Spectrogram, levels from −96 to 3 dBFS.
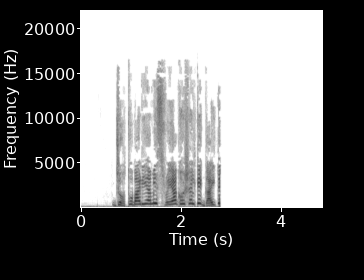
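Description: At 2.78 s, right after "যতবার আমি শ্রেয়া ঘোষালকে", an audio dropout to silence cuts the speech off. Dead silence, no room tone, runs to the end. Likely a lost input.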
